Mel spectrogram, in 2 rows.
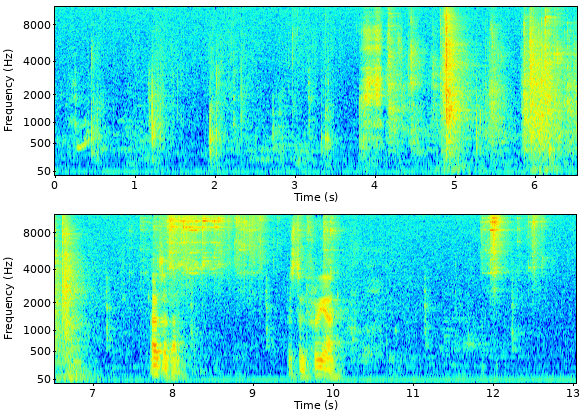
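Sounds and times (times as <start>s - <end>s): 
soft footsteps: 0.3s - 3.6s
door being closed and locked in a furnished house: 4.4s - 7.1s
speech: 7.8s - 8.2s, 9.6s - 10.2s.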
